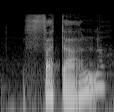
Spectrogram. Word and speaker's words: fatal: And then fatal, feminine form, you just add this final but then phonetically it's the same, fatal.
